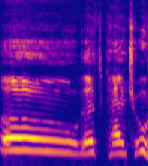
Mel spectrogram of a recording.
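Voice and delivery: words stretched through a yawn, very loud, slow. Speaker patching someone in after a long day, yawning while talking. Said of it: "sorry for yawning".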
